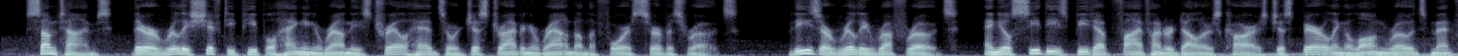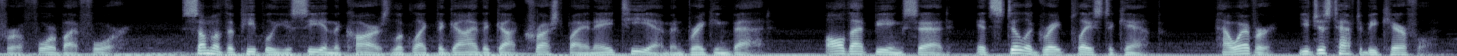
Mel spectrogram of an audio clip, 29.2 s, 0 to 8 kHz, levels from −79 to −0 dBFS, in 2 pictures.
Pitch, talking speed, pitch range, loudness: 100 Hz, 165 wpm, 90-115 Hz, -20 LUFS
